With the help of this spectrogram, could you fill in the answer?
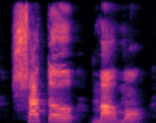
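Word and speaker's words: Chateau Marmont: in Hollywood circles you should know how to pronounce shat MMO because it's a very iconic and famous hotel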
